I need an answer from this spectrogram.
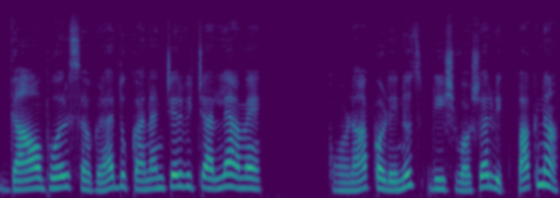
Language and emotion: Goan Konkani, sad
